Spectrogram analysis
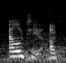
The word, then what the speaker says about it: Alga: It's Algae. Wait, Yeah, right? yeah, Algae.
